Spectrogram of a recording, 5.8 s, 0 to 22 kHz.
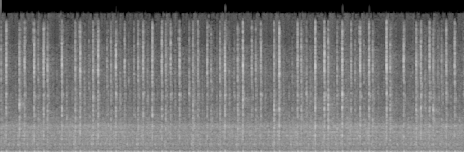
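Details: Harley-Davidson Sportster 883 barn find that sat over 20 years, fresh oil and filter, temporary carburetor fitted: loose, lumpy V-twin idle with steady low thump around three beats a second, running evenly; normal idle.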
